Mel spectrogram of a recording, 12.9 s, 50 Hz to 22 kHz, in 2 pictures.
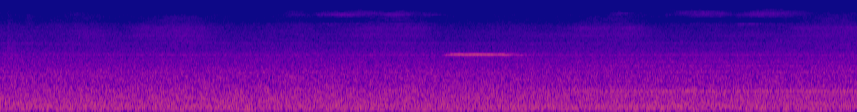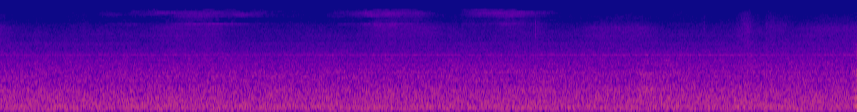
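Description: Inside a JR Kyushu 303 series EMU motor car standing at a station: a steady, even hum and hiss from the stationary train's onboard equipment. A short high beep sounds about three and a half seconds in.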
